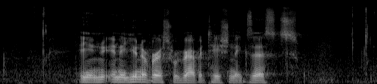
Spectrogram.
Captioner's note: none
